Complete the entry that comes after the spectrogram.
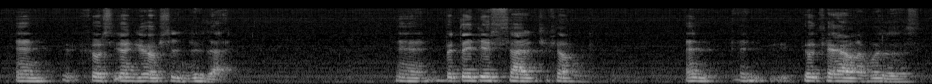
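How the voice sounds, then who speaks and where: A woman with an American accent and a very deep, low pitch speaks in monotone, flat intonation at a fairly slow pace with long, frequent pauses, amid audible room echo and noticeable background noise. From New Orleans, Louisiana. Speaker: grandmother interviewed about her life. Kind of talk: oral history interview. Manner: halting.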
